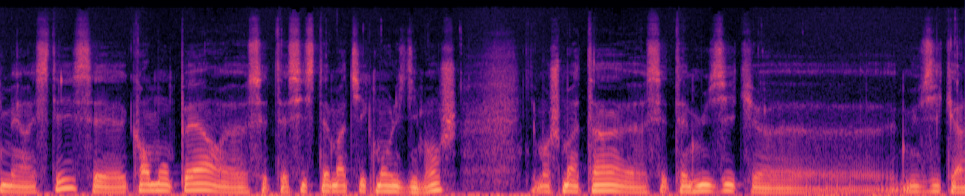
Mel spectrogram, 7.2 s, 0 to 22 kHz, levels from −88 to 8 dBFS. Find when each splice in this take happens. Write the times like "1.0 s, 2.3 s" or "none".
none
